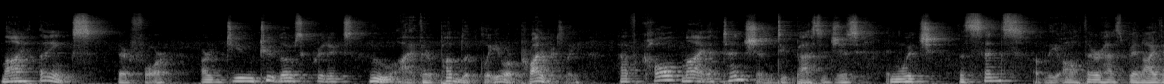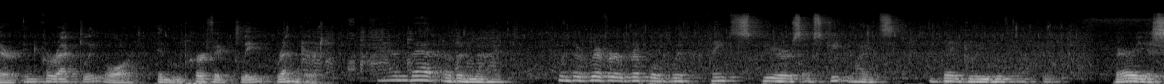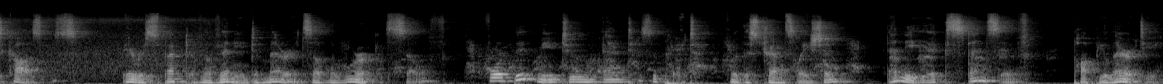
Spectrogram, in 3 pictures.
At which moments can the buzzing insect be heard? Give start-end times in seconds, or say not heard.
not heard.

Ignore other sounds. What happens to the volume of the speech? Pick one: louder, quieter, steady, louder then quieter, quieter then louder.
steady.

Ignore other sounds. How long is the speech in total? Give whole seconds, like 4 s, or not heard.
35 s.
